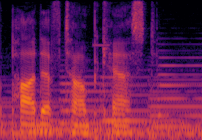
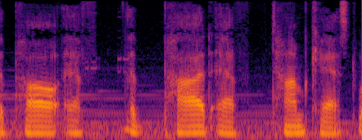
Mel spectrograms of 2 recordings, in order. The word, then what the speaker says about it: Pod F. Tompkast: I just heard the Pod F Tompkast. Wait, I'm saying it wrong. – Yeah, Pod F Tompkast.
